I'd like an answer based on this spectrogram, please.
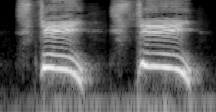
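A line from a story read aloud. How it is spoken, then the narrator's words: Shouted. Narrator (Ukrainian): закричав Гаррі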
